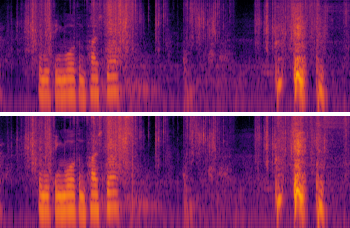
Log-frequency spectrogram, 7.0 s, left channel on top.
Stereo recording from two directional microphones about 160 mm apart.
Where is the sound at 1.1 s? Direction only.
40° right (ahead or behind).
